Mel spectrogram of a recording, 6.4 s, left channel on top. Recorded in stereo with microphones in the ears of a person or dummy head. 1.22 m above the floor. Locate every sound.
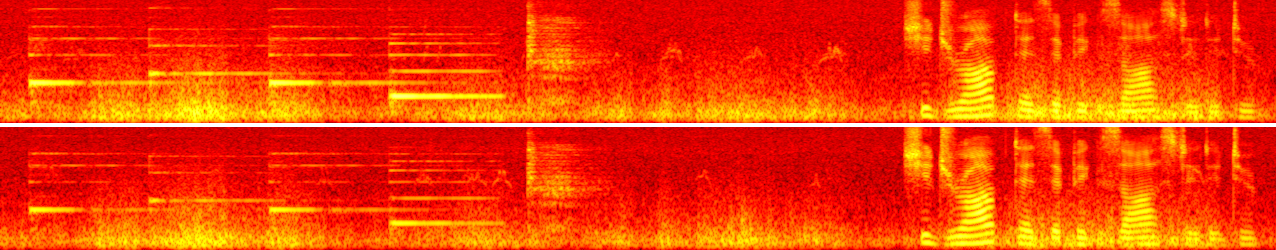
0.1 s a piano: 30° left (ahead or behind)
2.6 s whispering: centre (ahead or behind)
4.5 s a woman speaking: 20° right (ahead or behind)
